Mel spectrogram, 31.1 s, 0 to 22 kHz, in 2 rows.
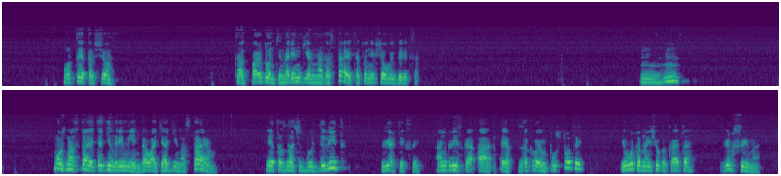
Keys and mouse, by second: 6.8 c, 21.5 Delete, 24.8 a, 25.4 f, 26.5 middle click, 29.2 click.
